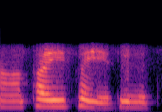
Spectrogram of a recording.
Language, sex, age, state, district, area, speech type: Manipuri, female, 45-60, Manipur, Kangpokpi, urban, conversation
